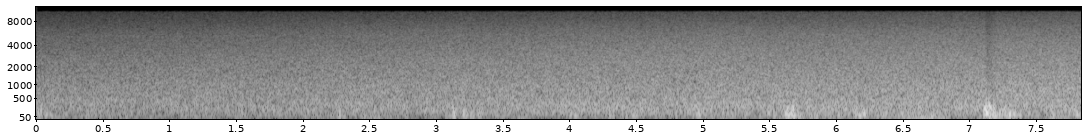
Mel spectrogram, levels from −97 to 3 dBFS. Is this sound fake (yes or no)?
no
